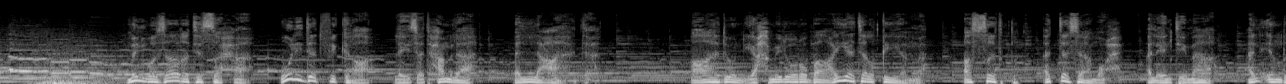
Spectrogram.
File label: arabic medical narration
